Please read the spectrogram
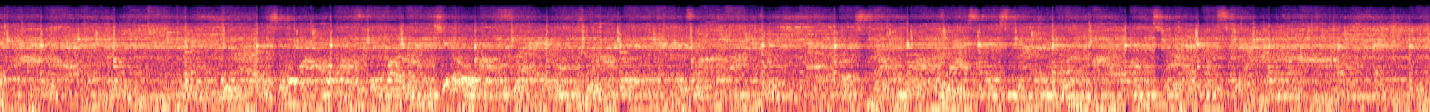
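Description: Thrash metal band playing live: distorted electric guitar, bass and drums going at full volume without a break, heard from in the crowd.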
